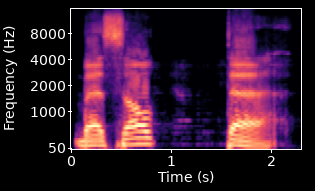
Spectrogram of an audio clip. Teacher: Sifat huruf to ya, isti'lanya dan itbaqnya itu yang membuat huruf ta masih terdengar sifatnya. Tidak dibaca murni huruf ta. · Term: idgham mutajanisain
